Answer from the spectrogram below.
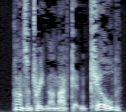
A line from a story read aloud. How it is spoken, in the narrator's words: Eddie grunted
